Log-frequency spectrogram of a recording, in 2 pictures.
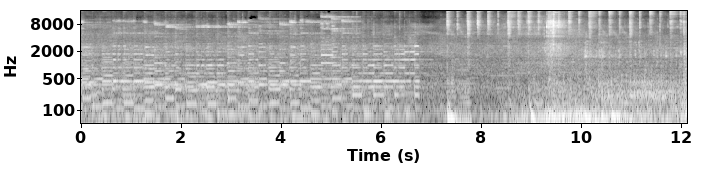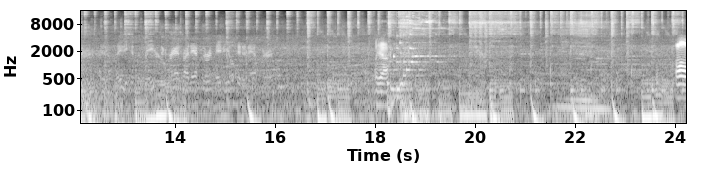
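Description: Slot machine game sounds. First a Buffalo video slot's win tune of quick stepped notes while the win meter counts up. About seven seconds in it gives way to a louder, bass-heavy bonus soundtrack with repeated thumps and sweeping effects from a Lock It Link Superlock machine's vault and wheel feature.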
